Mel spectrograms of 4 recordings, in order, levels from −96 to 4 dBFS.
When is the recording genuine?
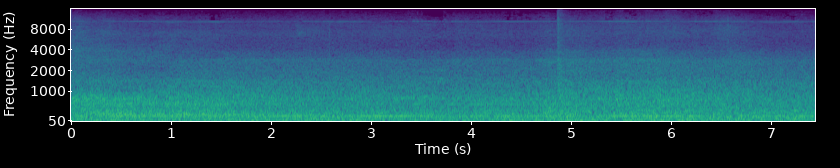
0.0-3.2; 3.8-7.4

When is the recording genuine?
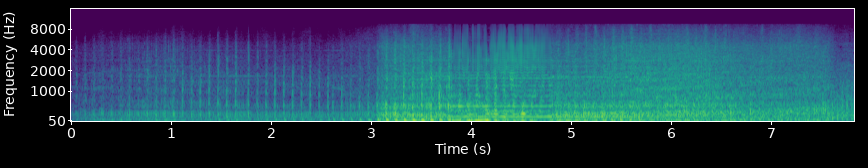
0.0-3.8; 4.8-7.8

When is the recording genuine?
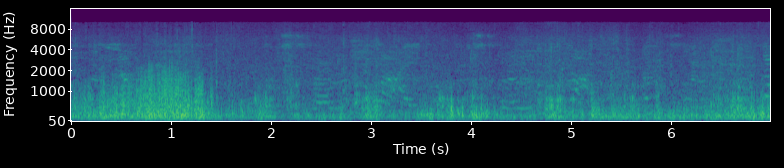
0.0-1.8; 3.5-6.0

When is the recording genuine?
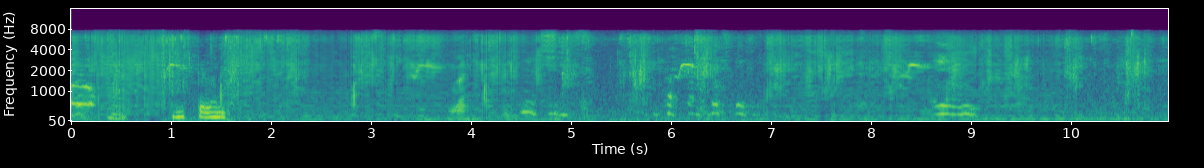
0.9-1.7; 4.8-6.9; 9.9-11.0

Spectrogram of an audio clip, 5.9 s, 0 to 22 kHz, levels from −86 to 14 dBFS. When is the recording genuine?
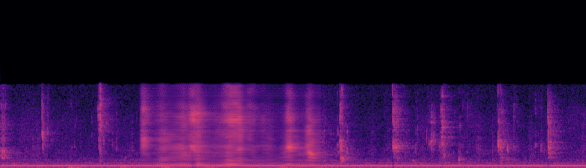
0.0-1.4; 3.2-5.9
